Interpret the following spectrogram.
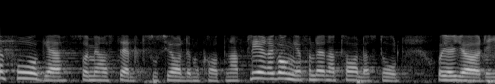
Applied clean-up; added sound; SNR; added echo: none; none; none; none.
